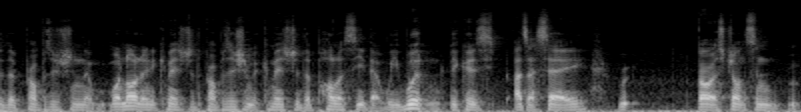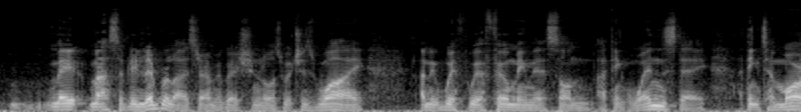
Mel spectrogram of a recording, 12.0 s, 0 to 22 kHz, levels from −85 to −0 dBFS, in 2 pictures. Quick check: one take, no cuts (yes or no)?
yes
